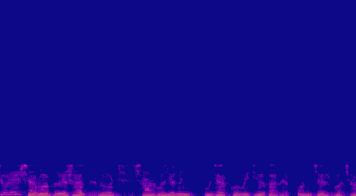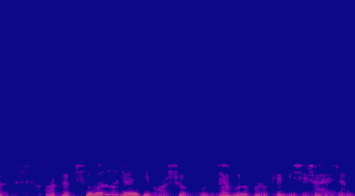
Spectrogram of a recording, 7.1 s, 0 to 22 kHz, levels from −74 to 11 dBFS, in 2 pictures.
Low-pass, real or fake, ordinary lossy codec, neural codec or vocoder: 3.6 kHz; fake; AAC, 32 kbps; vocoder, 22.05 kHz, 80 mel bands, HiFi-GAN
